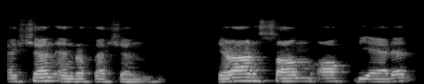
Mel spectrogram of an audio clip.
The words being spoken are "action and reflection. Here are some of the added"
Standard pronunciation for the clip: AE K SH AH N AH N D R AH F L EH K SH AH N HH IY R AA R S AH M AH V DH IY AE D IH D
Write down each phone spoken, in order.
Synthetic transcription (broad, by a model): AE K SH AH N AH N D R AH F L EH K SH AH N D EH R AA R S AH M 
